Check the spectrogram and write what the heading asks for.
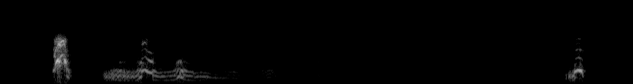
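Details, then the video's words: Puppy named Bear barking as a baby: a sharp high yap, then a longer wavering whine-like bark trailing off, and after a pause one more short yap; otherwise quiet. "Bear bear barking so cute when he was a baby"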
